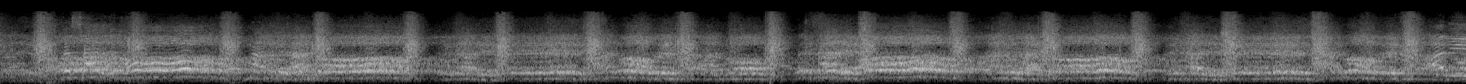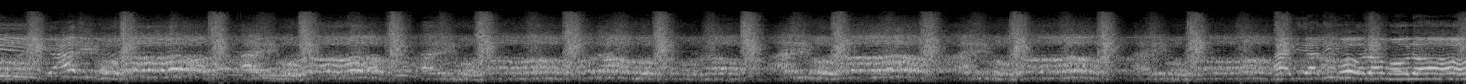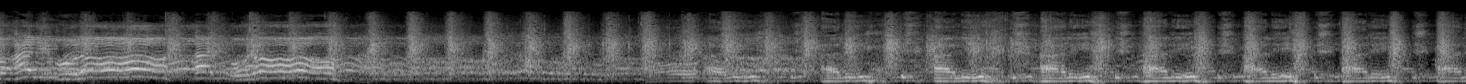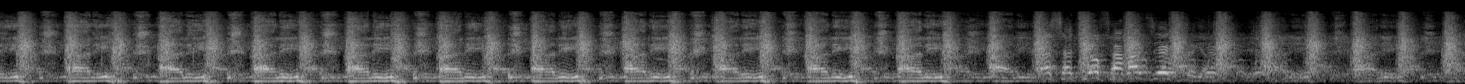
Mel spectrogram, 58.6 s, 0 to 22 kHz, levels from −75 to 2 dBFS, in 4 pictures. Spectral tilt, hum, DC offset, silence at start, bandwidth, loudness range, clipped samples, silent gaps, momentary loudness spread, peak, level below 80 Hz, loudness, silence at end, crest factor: -2.5 dB/octave; none; under 0.1%; 0 s; 13 kHz; 4 LU; under 0.1%; none; 6 LU; -4 dBFS; -60 dBFS; -22 LUFS; 0 s; 18 dB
